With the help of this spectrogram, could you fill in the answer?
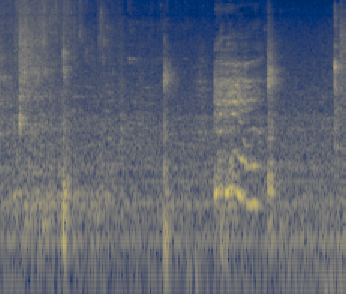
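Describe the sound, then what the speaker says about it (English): Tap water runs into a kitchen sink while something is rinsed out, a splashing flow that swells and fades in short bursts with brief knocks, close by. "Rinse this out a bit."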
